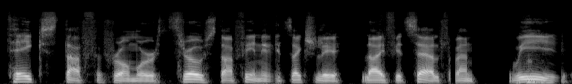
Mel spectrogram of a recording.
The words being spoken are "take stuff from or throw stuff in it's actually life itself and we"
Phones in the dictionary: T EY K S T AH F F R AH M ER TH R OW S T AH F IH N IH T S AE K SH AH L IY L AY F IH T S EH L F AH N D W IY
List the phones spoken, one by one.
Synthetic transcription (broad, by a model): T EY K S T AH F F R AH M ER TH R OW S T AH F IH N IH T S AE K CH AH L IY L AY F IH T S EH L F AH N W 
